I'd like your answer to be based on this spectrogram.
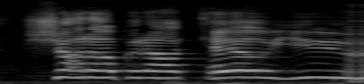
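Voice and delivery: play-acted, high, drawn-out screaming. Speaker retells a fight, acting out the listener screaming: retelling a scream. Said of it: "you started screaming".

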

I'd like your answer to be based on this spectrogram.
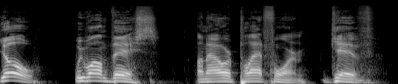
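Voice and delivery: loud, pushy executive voice. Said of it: "Netflix just busts in like".

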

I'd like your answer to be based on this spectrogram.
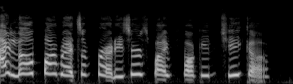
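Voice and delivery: very high, put-on little-kid voice. Mocking a piece of fan art by imitating a nine-year-old kid. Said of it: "this one nine-year-old kid's like".

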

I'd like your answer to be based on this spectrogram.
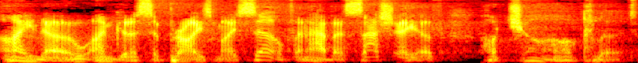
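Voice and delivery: very low, soft, raspy, creaky voice. Retelling talking to himself for the day in a Nicky Henson voice. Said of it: "talk to myself as Nicky Henson".

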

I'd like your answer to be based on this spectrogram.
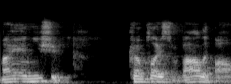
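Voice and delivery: put-on rural country accent. Recalling someone inviting him to play volleyball, the speaker quotes him: country accent. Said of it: "he's got this country accent".

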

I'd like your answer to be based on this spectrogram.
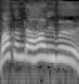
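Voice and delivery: mock, very high-pitched, loud yelled voice. Recounting arriving on a friend's street and calling out, retelling her own yell. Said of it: "So I yell".

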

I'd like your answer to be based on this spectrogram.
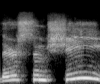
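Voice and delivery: very high excited call. Retelling how Tyler suddenly spotted sheep: imitating Tyler's excited call. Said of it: "gets all excited".

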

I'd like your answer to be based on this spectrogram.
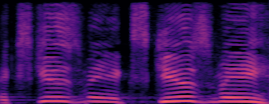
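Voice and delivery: urgent, high, loud calling out.

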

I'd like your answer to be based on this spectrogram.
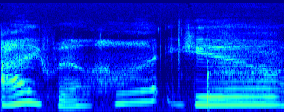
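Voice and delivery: slow, sinister, evil haunted doll voice. Voicing the evil doll inside an amulet: evil doll voice. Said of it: "evil doll inside of evil amulet".

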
